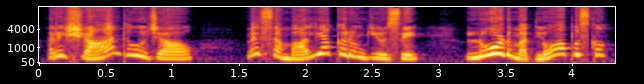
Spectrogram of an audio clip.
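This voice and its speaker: A woman's voice: high voice, big pitch swings, moderate pace, a bit bright, dry recording, studio quality, pitched above the performer's own voice. A woman voicing a practical housewife in a comedy cartoon, bantering expressively with those around her. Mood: reassuring, amused. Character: practical housewife, amused yet easily irked employer. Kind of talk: Hindi cartoon comedy acting.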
